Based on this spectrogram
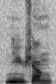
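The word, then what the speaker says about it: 女生: इसी तरह अगर मैं नेक्स्ट वर्ड की तरफ देखूं जी, NUSHENG, तो ये बनेगा न्यूशंग, न्यूशंग, न्यूशंग, न्यूशंग कहते हैं गर्ल स्टूडेंट को।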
